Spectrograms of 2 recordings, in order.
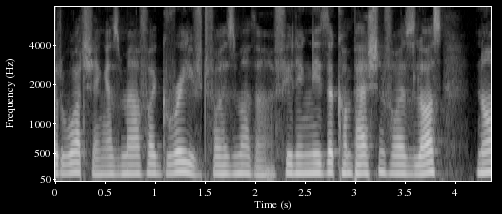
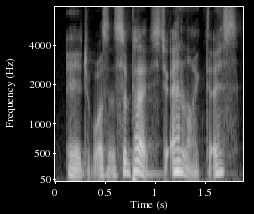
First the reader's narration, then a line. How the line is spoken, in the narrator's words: he whimpered, just loud enough for Hermione to hear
